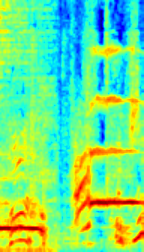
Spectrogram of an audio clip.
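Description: A man screams in a Dungeons & Dragons movie, with two loud, strained, wailing cries split by a short gap and the second one rising high and held.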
